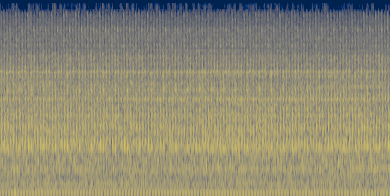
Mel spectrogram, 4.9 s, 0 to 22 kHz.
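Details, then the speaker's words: 2007 Toyota Avensis D4D diesel with clogged EGR, during diagnostic EGR valve actuation test: steady, even diesel clatter at idle with no misses or knocks; engine note changes and mass airflow drops as expected, all good. "hear the engine note change and our mass airflow drops so i think that's all good"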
